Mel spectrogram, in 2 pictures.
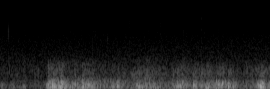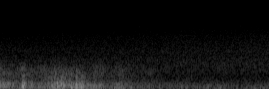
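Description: Rain falling, with a loud, uneven low rumble that starts about a second in, lasts around five seconds and then dies away.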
